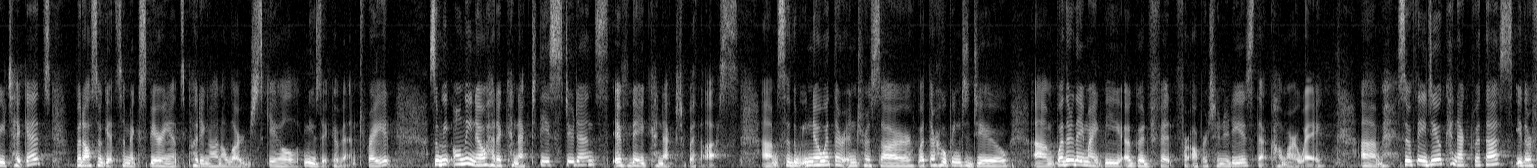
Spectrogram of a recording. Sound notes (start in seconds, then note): none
